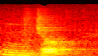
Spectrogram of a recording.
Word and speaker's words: njo: Pris tout seul, il y a un N apostrophe qui est prononcé, njo.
